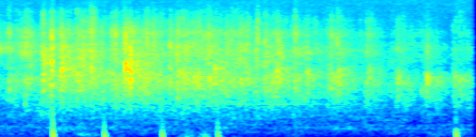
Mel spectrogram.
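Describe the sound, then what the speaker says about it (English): Applause from the audience at a local investors forum in Benue, sustained clapping with a few sharp, louder claps and thumps standing out above the crowd. "Another round of applause."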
